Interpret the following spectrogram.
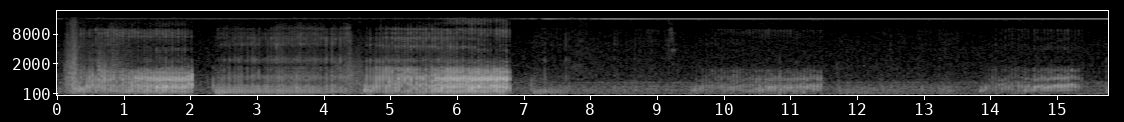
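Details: Domestic cat snoring in its sleep: two loud buzzing, vibrating breaths, then softer rasping ones with quiet gaps, in a calm indoor room.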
